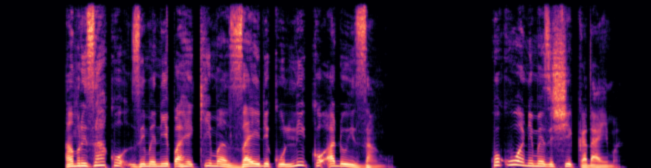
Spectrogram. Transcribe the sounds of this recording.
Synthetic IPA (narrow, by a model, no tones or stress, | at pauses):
am̩ɾizakɔzimɛnipaɦɛkimazaiɗikulikɔʔaɗuiza̰ŋɡu | kwakuwanimɛziʃikaɗa̰ḭma̰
